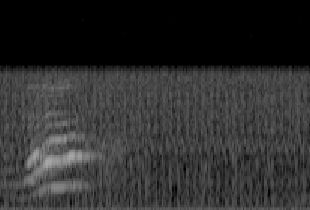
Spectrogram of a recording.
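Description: A single short vocal call, rising in pitch and lasting about half a second, near the start.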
